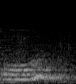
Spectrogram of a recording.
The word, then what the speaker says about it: Om: Most of us know what is Om. It is 3 syllable, A, U and Om.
